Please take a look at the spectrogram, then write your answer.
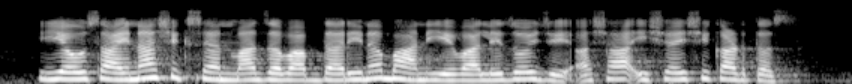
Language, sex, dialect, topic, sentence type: Marathi, female, Northern Konkan, agriculture, statement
